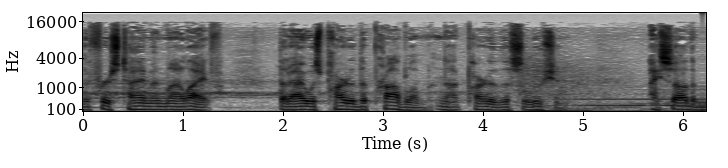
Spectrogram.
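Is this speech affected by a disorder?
No.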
